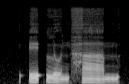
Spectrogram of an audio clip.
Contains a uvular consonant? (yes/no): no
